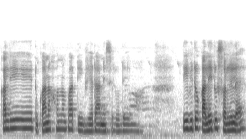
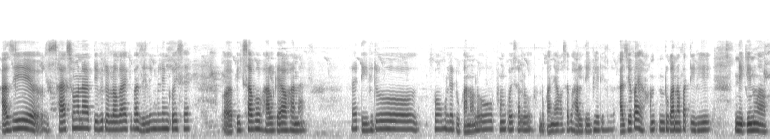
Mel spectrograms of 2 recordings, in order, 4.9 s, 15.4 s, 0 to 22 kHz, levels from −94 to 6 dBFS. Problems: constant background noise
